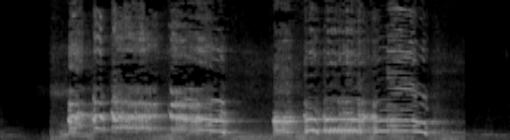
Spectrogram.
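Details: Challenging a rival, a rooster crows in two loud, rasping phrases back to back, the second ending in a falling tail.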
